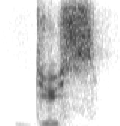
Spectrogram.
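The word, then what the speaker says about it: Duce: French, it would only be pronounced that way if there was an accent on the E. D-U-C-E is just Deuce. That would be how you pronounce that in French.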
